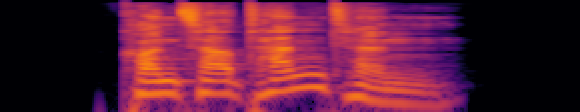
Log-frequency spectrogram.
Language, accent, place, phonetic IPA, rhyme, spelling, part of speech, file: German, Germany, Berlin, [kɔnt͡sɛʁˈtantn̩], -antn̩, konzertanten, adjective, De-konzertanten.ogg
- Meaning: inflection of konzertant: 1. strong genitive masculine/neuter singular 2. weak/mixed genitive/dative all-gender singular 3. strong/weak/mixed accusative masculine singular 4. strong dative plural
